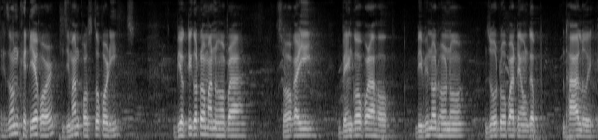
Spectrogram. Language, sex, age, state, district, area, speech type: Assamese, male, 30-45, Assam, Dhemaji, rural, spontaneous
